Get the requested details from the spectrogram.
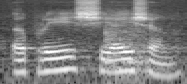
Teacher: Trọng âm thứ nhất là ở chữ re, và trọng âm thứ hai ở chữ a. Tuy nhiên cái trọng âm thứ hai này là cái trọng âm chính các bạn ạ.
